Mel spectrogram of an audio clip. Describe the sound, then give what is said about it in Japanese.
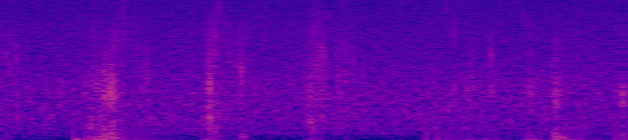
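Rain falls as a steady, soft hiss while a few irregular footsteps thud and splash, with no talking. “なのに雨が降ってきたから。”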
